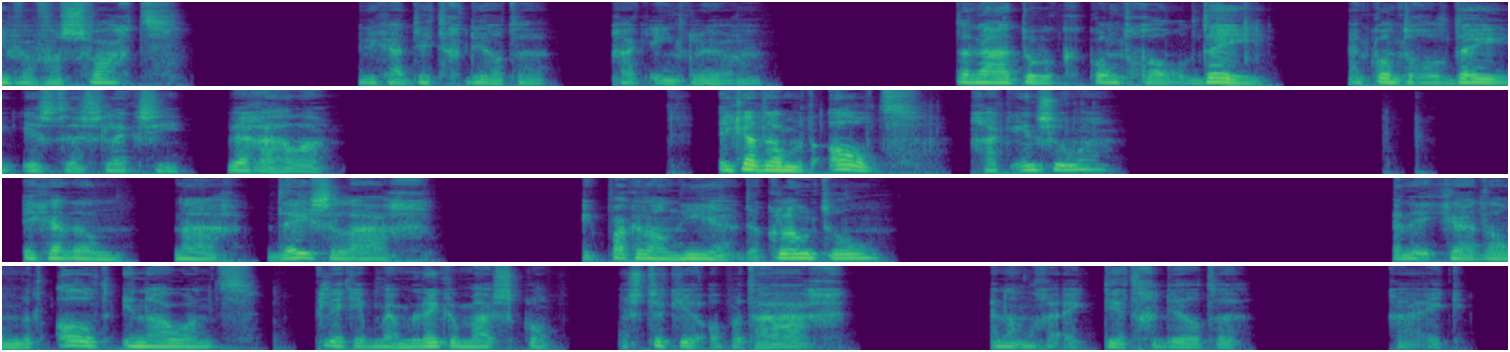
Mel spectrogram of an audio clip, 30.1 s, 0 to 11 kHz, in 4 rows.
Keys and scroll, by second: 0.2 F1, 6.1 ctrl+d, 16.2 F1, 17.0 F1, 18.2 F1, 19.9 F1.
